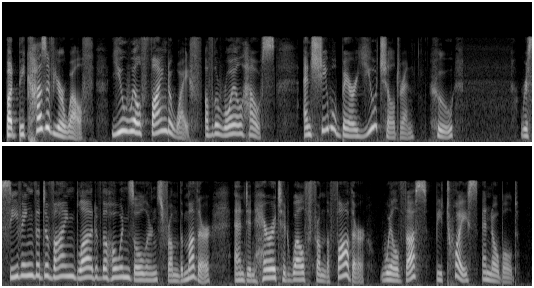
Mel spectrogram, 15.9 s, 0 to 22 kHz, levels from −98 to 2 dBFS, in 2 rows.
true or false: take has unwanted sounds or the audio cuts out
false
